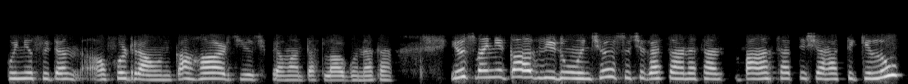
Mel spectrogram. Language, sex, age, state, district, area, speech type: Kashmiri, male, 18-30, Jammu and Kashmir, Budgam, rural, conversation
